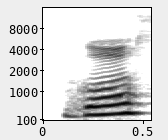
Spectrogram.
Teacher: ग सघोष अल्पप्राण होता है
